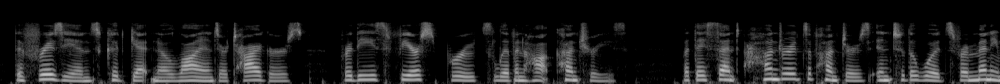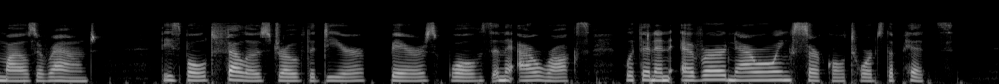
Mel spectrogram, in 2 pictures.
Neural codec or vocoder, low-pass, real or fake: none; 7.2 kHz; real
